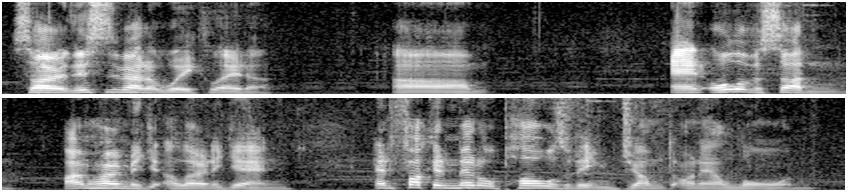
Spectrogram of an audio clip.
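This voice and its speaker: A man's voice: fairly high pitch, expressive, moderate pace, darkish tone. A young man casually telling a rambling, profanity-laden personal story to friends. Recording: music behind the voice. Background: background music.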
